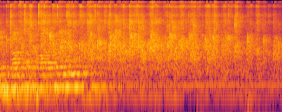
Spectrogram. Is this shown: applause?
yes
